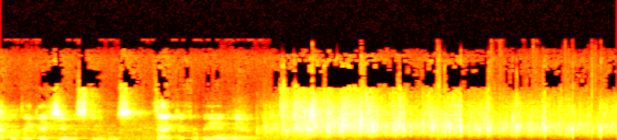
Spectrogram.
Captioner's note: audience applauding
